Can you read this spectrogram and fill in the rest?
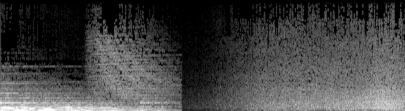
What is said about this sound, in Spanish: El mar golpea la roca llena de un verde intenso.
